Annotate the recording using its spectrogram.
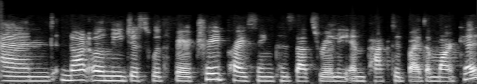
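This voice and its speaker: At a moderate pace, a woman with a Zimbabwean accent speaks at a medium pitch with fairly even intonation. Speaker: coffee shop owner. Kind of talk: interview.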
